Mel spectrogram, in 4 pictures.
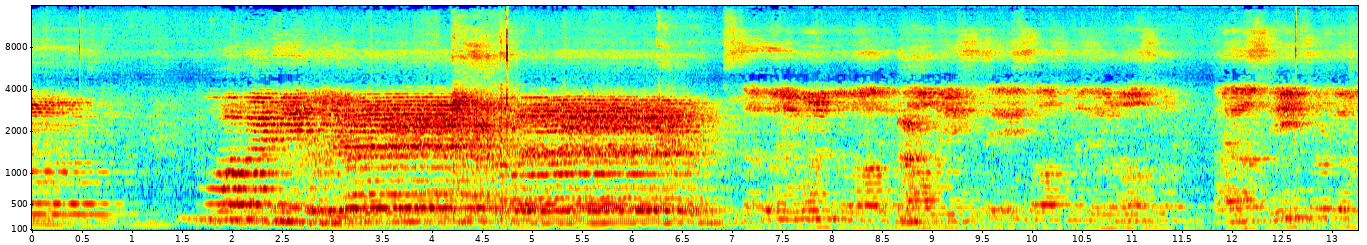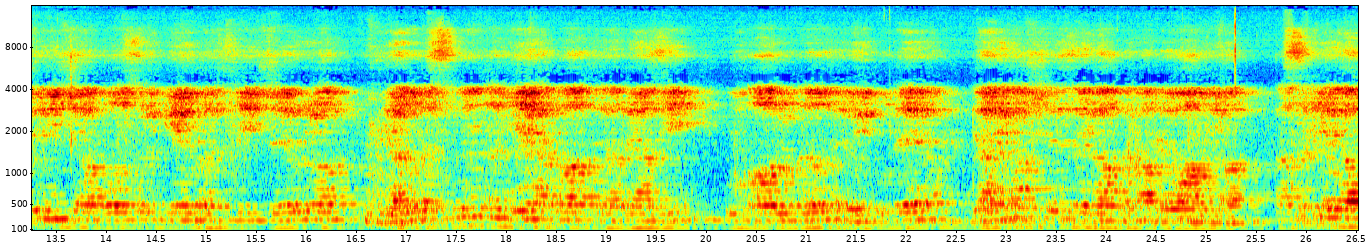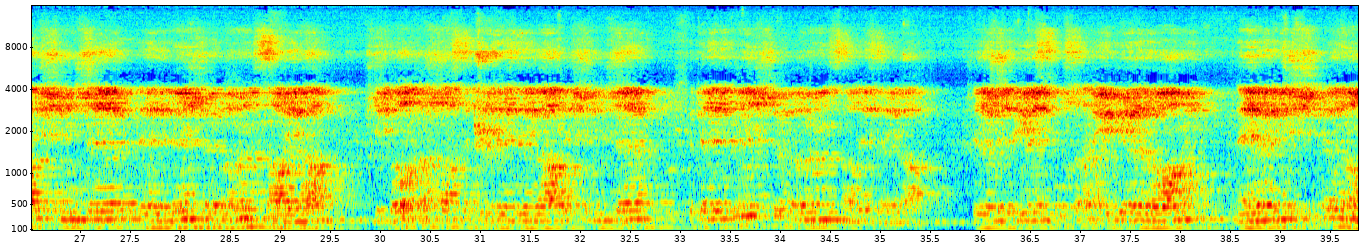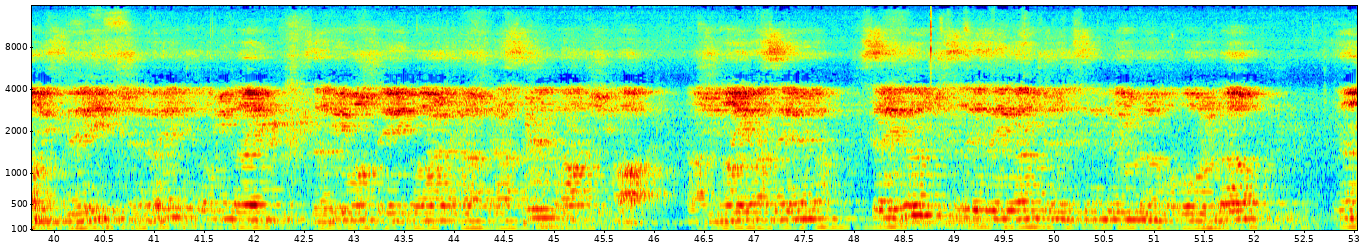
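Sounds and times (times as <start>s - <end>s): liturgical chanting: 0.0s - 53.0s
man intoning prayers: 0.0s - 53.0s.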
